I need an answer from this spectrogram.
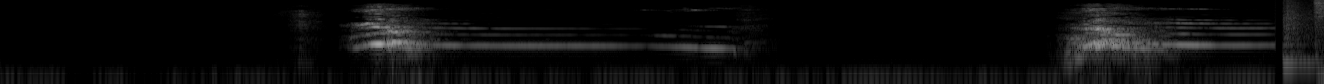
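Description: A dog howling twice: a long howl about two seconds in that holds one pitch and sags at the end, then a shorter one about five seconds in.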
